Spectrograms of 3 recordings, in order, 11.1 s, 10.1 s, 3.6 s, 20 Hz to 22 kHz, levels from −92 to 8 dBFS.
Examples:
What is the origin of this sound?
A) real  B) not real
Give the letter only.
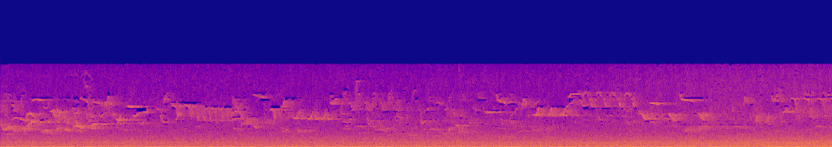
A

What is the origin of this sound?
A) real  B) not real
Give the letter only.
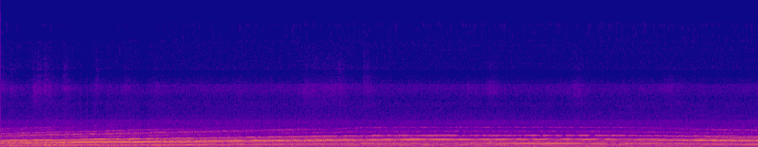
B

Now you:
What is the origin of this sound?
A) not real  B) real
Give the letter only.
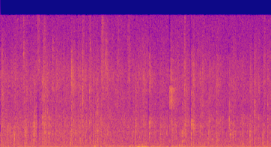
B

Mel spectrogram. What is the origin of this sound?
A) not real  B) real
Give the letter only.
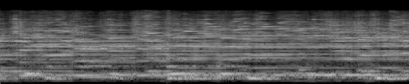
A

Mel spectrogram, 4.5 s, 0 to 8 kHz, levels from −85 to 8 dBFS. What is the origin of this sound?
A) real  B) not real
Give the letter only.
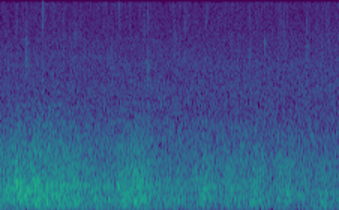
B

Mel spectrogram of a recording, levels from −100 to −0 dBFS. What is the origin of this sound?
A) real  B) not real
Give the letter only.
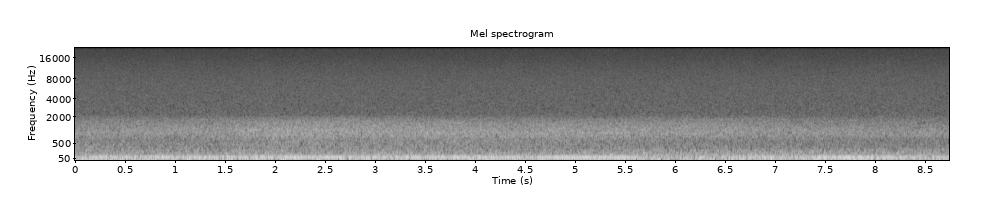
A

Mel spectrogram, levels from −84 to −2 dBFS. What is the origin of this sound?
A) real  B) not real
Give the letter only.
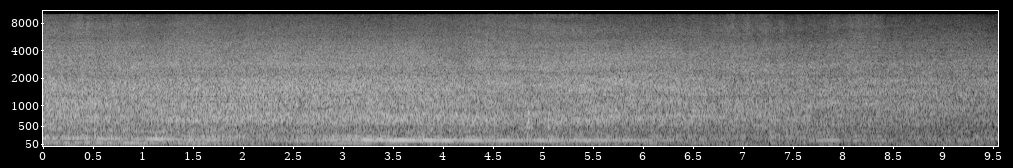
B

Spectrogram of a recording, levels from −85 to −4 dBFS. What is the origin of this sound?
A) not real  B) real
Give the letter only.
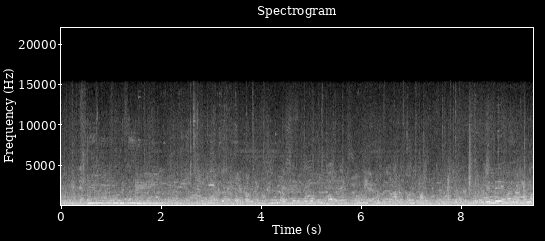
B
